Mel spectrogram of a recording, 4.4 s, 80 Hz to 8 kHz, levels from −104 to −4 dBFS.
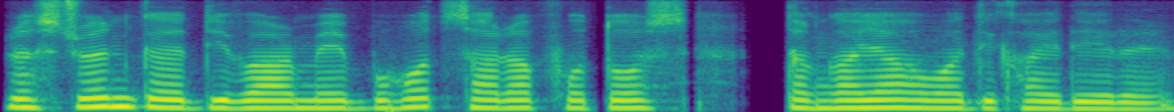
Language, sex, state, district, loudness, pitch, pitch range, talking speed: Hindi, female, Arunachal Pradesh, Lower Dibang Valley, -15 LUFS, 195 Hz, 190-205 Hz, 175 wpm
